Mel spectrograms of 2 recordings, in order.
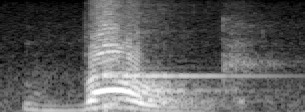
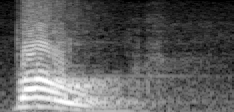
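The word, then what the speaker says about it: Bog (Бог): Bug, I pronounce it? – Oh. – Pronounce it? Bog. Bog. Thank you.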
